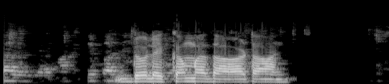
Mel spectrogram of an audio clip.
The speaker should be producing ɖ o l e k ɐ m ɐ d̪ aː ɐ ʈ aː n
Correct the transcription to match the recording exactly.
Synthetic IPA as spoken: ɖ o l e k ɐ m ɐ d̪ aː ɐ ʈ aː n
